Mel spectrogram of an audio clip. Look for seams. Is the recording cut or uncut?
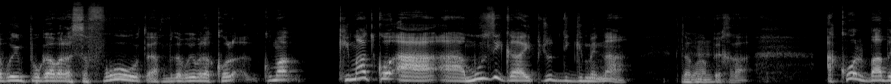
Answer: uncut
